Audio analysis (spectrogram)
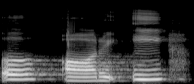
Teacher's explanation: a or e, the lips are unrounded, so these vowels are the unrounded vowel. So one label is given depending upon the position of the lips.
